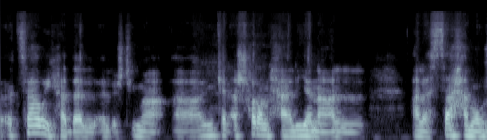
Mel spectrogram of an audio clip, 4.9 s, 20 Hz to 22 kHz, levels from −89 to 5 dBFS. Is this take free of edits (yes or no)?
yes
